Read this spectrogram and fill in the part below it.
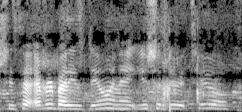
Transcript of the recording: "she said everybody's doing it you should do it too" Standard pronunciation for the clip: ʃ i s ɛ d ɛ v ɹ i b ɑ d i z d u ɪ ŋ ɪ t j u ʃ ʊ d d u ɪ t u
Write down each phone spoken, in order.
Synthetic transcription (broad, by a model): ʃ i s ɛ d ɛ v ɹ i b ɑ d i z d u ɪ ŋ ɪ t j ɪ ʃ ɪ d d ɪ ɪ t u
